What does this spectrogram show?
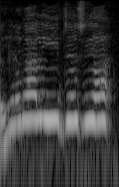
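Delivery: loud, very high, drawn-out mock mom voice; girlfriend's mom. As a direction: call out slowly in an exaggerated falsetto. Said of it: "The mother".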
